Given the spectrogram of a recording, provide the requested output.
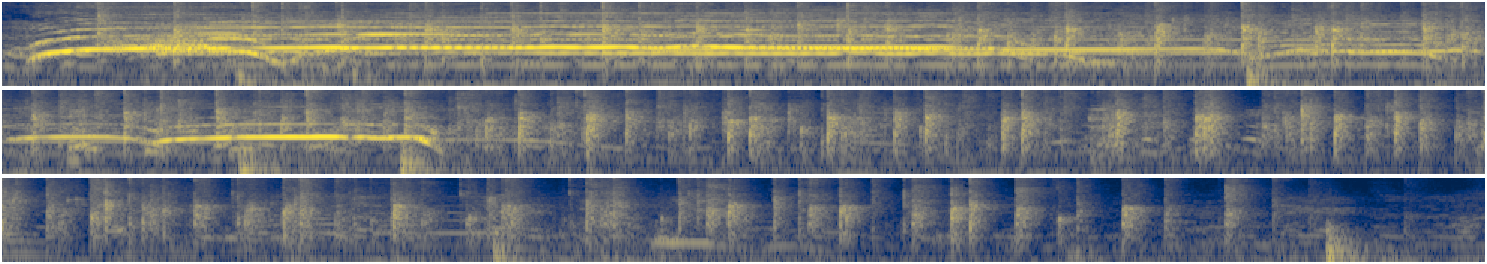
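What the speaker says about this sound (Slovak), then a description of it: "vy mi za to tleskate" Concert audience applauding and cheering for a live music performance, a loud dense burst of clapping mixed with a sustained musical tone for about six seconds, then the clapping thins and continues more softly.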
